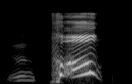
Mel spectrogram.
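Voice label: "捧", Mandarin Chinese; HSK6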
